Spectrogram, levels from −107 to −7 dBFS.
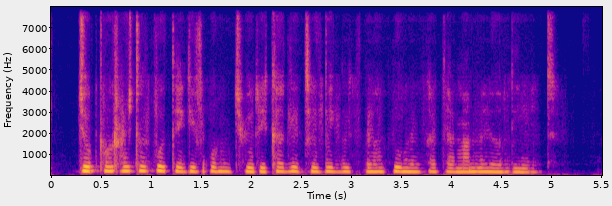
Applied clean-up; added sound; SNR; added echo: neural mask model DeepFilterNet 3.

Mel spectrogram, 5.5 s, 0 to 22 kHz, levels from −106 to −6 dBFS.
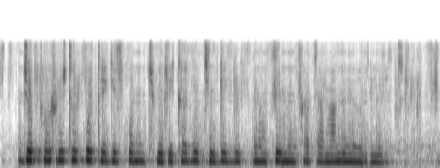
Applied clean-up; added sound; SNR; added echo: neural separator model SepFormer DNS4.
